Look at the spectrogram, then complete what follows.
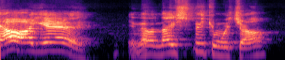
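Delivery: mock courteous, polite, kind phone manner. Retelling getting on the phone with them, acting out phone politeness. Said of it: "with all politeness and kindness".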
